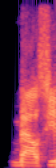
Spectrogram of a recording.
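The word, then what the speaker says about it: Maus: I got assigned, and I don't know if it's supposed to be pronounced Mouse or Moss or... – I say Mouse. – I read Mouse.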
